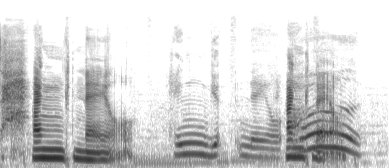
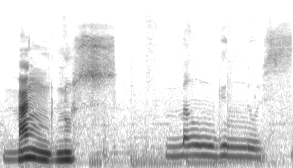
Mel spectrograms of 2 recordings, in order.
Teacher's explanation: So it's actually an ng, like a ngn sound.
